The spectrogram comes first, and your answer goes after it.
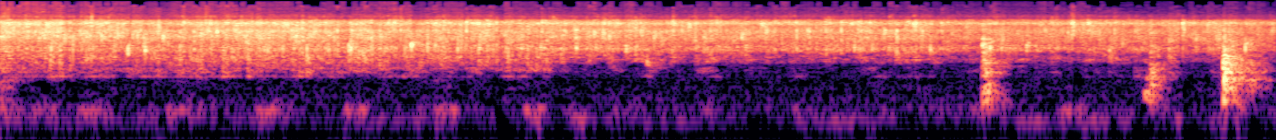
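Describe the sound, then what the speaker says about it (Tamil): Steady, loud sizzling of chopped onions frying in oil, with a few scraping stirs near the end. "நறுக்கி வச்ச வெங்காயத்தை போட்டுக்கிறேன்"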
